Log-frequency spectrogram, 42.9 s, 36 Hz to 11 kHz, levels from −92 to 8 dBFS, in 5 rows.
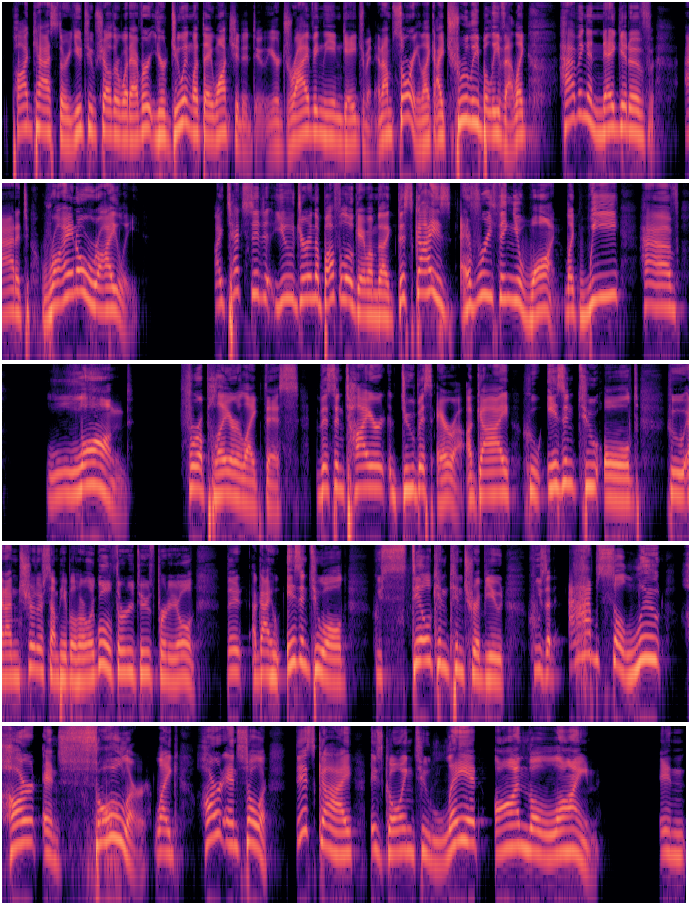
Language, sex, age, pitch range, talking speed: English, male, 20-39, 155-230 Hz, 160 wpm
